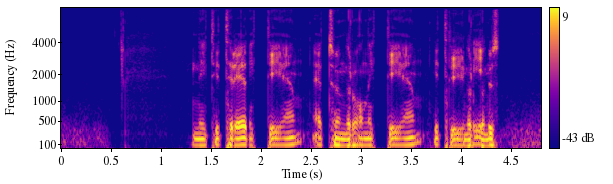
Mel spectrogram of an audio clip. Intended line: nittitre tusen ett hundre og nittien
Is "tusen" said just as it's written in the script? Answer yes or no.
no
